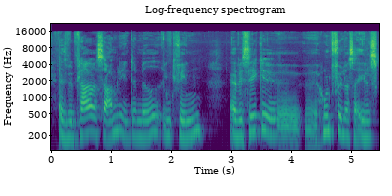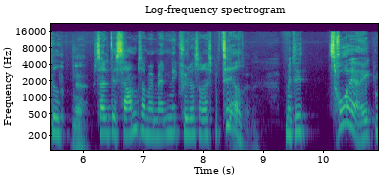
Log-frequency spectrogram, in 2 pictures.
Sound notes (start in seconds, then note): none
